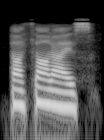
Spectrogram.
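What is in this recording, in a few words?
"authorise", American English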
